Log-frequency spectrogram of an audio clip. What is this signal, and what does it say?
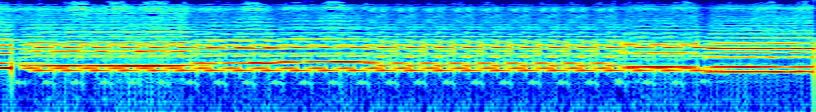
There is no code.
